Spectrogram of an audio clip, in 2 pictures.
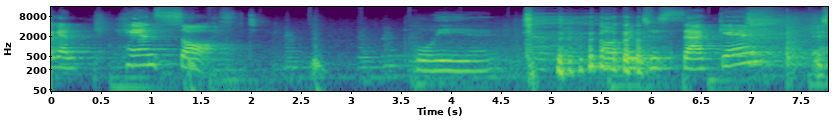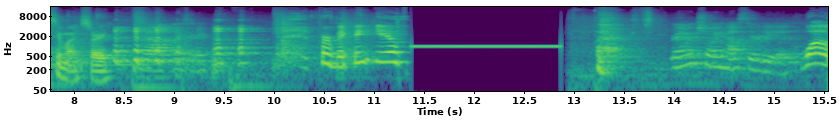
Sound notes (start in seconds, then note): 4.7 laughing; 10.2 laughing; 11.5 monitor beeping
